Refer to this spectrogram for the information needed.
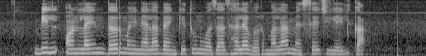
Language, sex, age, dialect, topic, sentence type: Marathi, female, 31-35, Standard Marathi, banking, question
